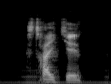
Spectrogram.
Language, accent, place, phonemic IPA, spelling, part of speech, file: French, France, Lyon, /stʁaj.ke/, striker, verb, LL-Q150 (fra)-striker.wav
- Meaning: to strike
